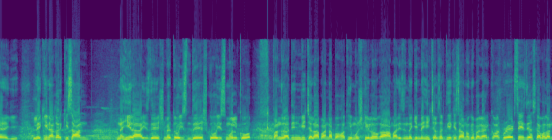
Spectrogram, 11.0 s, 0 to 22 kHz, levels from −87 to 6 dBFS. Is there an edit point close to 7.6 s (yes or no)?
no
